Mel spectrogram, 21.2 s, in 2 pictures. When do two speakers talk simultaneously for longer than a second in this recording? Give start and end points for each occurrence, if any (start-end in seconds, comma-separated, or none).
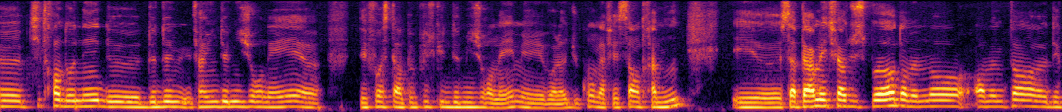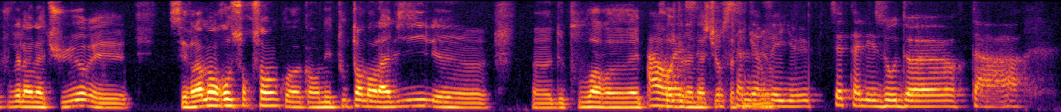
17.1-18.4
